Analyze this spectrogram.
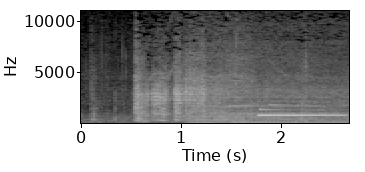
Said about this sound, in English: Let me fire this truck up.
